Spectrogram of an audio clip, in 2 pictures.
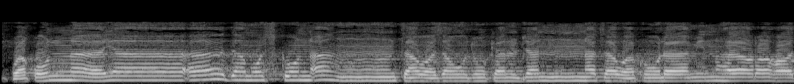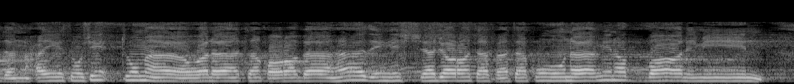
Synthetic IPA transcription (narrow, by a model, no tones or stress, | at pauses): wɑqʊlnaːjaːʔaːd̪amʊskʊnʔant̪awazawd͡ʒʊkald͡ʒanːat̪awakʊlaːmɪnɦaːɾˤɑɣɑd̪anħajθʊʃɪʔt̪ʊmaːwalaːt̪ɑqɾˤɑbaːɦaːðɪhɪʃːad͡ʒɑɾˤɑfat̪akuːnaːmɪnaðˤːɑːlɪmiːn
